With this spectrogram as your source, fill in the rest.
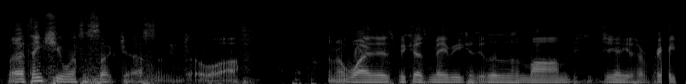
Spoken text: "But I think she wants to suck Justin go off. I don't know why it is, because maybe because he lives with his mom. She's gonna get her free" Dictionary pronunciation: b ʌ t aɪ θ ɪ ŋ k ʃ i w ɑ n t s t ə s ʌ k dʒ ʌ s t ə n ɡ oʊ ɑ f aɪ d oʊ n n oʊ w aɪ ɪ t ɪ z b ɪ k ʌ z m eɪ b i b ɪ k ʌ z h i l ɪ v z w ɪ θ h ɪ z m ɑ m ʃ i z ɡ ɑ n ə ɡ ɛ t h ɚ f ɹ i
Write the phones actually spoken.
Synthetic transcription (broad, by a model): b ʌ t aɪ θ ɪ ŋ k ʃ i w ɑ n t t ə s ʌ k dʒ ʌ s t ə n ɡ oʊ ɑ f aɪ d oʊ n n oʊ w aɪ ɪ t ɪ z b ɪ k ʌ z m eɪ i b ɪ k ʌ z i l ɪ z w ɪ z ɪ m ɑ m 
